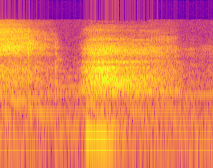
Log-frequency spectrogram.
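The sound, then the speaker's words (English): A soft, airy breath is drawn in through the nose after a drop of oil is applied inside it. The single quiet inhalation lasts about a second and is heard alone, without talk. “Stick it in your nose. And massage it around. And breathe in.”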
